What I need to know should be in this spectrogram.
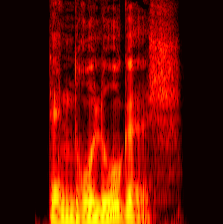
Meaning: dendrological
- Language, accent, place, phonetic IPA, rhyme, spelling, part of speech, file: German, Germany, Berlin, [dɛndʁoˈloːɡɪʃ], -oːɡɪʃ, dendrologisch, adjective, De-dendrologisch.ogg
